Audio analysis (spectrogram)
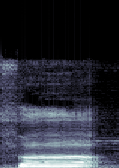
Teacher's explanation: सा का मखरज दोनों दांत के बीच में ज़बान की टिप्स डालकर, नोक डालकर अदा करेंगे सा, वरना इसका मखरज सही नहीं निकलेगा।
